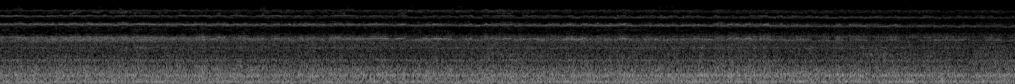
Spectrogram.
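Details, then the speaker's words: 2017 Heatmaster SS G100S outdoor wood gasifier boiler on cold start. The front air damper is opening, one on each side, and the draft fan pulls a steady, even rush of air with no pulsing or rattle; normal intake. "Hear the air starting to suck through there. There's a damper on each side here. Just starting to open up in there."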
